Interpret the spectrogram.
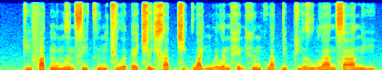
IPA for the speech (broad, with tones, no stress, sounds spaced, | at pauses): k i˧ f a˦˥ t̚ ŋ ə˨˦ m ɣ ə̰˧˨ n s i˨˩ t̪ʰ ɨ˨˦ m t͡ɕ u˨˩ ə̯ ʔ ɛ˨˩ t͡ɕ ə˨˩ j x a˨˩ t̚ t͡ɕ ḛ˧˨ k w a̰˧˨ j ŋ ṵ˧˨ ə̯ l ə̰˧˥ n h ḛ˧˨ n h ɨ˧ m h w a˨˩ t̚ ɗ i˦˥ p̚ x i˧ ə̯ ɣ ṵ˧˨ l aː˨˦ n s a̰ː˧˥ n i˧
